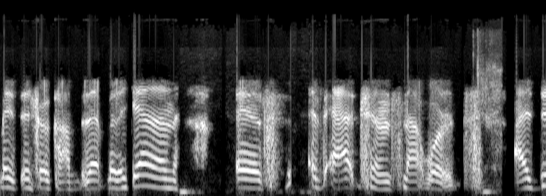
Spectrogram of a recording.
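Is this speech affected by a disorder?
Yes: mild cerebral palsy; speech affected.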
